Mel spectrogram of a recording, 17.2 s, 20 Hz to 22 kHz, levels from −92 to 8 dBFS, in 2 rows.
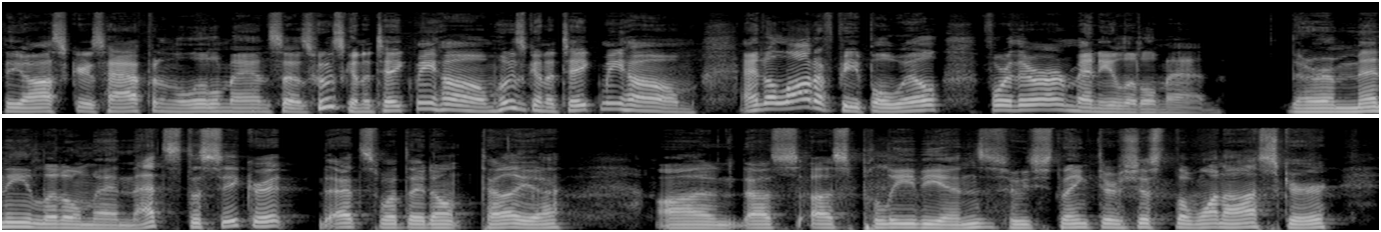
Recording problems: none

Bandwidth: 14.5 kHz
